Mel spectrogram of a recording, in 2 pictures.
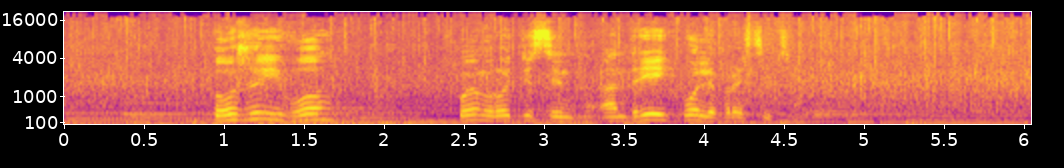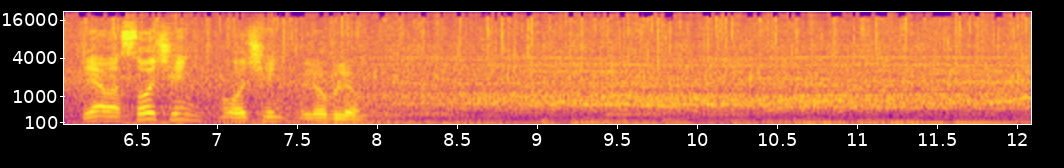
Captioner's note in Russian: ликование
